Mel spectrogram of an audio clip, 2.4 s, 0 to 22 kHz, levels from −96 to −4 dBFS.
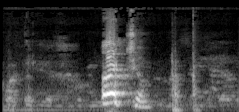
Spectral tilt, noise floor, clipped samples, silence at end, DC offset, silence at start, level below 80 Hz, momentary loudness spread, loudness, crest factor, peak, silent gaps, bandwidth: -3.5 dB/octave; -47 dBFS; under 0.1%; 0.6 s; under 0.1%; 1 s; -50 dBFS; 25 LU; -14 LUFS; 18 dB; 0 dBFS; none; 16 kHz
